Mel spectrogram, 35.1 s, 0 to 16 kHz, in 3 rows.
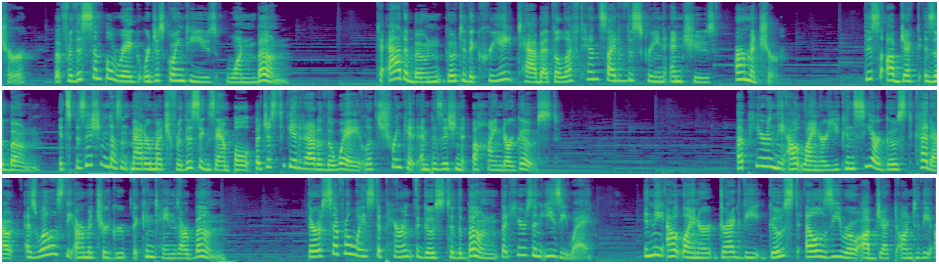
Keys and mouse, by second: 6.9-8.8 drag, 11.3-13.4 middle drag, 15.3 s, 15.8 click, 16.1 KP_1, 16.2 KP_7, 17.1 click, 17.5 KP_3, 18.4 click, 18.7 KP_7, 19.0 middle click.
